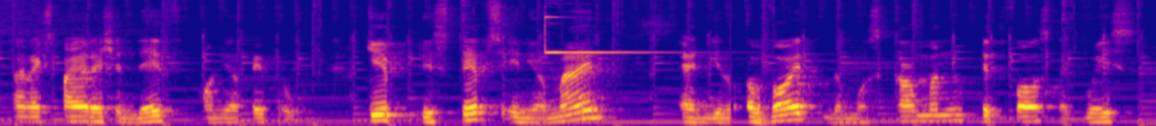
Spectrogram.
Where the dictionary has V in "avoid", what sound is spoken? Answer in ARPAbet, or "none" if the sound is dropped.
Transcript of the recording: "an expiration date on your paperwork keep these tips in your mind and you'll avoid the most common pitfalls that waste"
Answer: V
